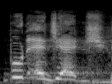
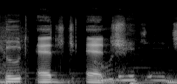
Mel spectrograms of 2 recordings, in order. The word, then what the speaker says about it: Buttigieg: By the way, Buttigieg, we got to start saying his name right. – Buttigieg. – Buttigieg. Buttigieg. – You know, I don't think that's right, man. Like I listened to like him and his husband say their last name, and it doesn't sound like Buttigieg.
